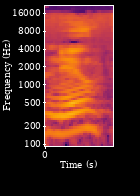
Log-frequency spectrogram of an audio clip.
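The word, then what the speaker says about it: νῦ: You'll be pronouncing this word, nu, as a V a lot of times when you first start because it looks like a V.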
